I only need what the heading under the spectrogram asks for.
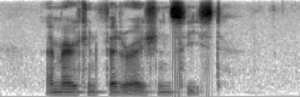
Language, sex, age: English, male, 22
